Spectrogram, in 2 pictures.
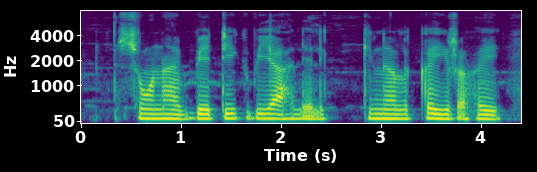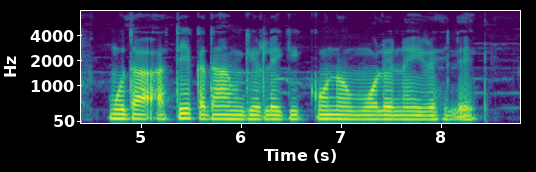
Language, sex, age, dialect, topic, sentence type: Maithili, male, 18-24, Bajjika, banking, statement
